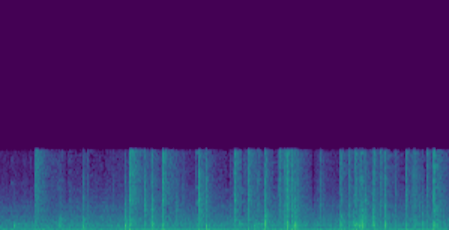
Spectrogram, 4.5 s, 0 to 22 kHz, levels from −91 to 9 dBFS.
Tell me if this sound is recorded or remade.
recorded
